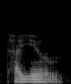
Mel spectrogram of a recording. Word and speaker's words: Tayyum: Tayyum says you pronounce it right the first time, so it's Tayyum.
